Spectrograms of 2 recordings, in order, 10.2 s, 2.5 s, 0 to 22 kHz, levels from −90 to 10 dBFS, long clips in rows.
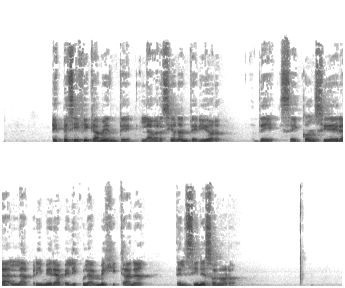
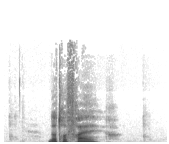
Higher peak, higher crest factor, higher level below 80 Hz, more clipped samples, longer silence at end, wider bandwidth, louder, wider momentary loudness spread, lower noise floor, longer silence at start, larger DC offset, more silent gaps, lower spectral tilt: about the same, -2 dBFS vs -4 dBFS; about the same, 18 dB vs 22 dB; about the same, -58 dBFS vs -56 dBFS; neither; first, 1.6 s vs 0.8 s; about the same, 16 kHz vs 16 kHz; first, -18 LUFS vs -23 LUFS; second, 12 LU vs 24 LU; first, -70 dBFS vs -62 dBFS; about the same, 0.75 s vs 0.7 s; neither; neither; about the same, -3.5 dB/octave vs -4.5 dB/octave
